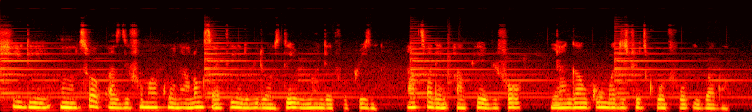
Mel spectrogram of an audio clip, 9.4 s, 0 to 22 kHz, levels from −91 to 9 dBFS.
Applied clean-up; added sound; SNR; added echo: none; Church bell; 15 dB; none.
